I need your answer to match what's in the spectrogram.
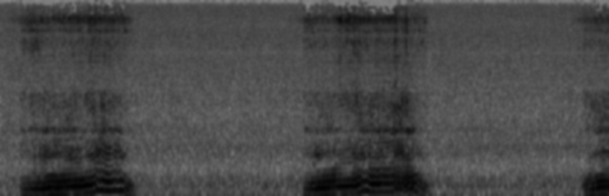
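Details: Loud deep rattling snores on each in-breath with quiet gaps, heavy snoring, in a recording about sleep apnea syndrome and CPAP.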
